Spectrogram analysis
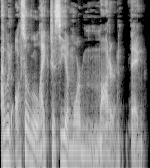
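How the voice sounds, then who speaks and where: A man from the United States co-hosting a casual film discussion, halting and often stammering on the first sounds of words. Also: sits low, animated, a little mellow, breathy edge. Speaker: podcast co-host discussing films.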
